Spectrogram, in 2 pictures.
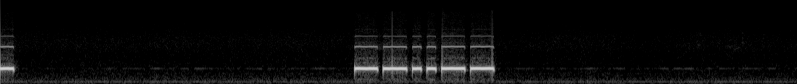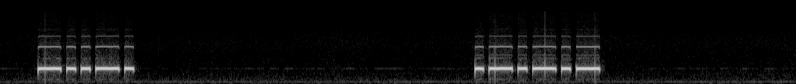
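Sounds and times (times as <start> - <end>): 
Morse code punctuation review tones: 3.6 - 5.0, 8.4 - 9.4, 12.7 - 14.0.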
